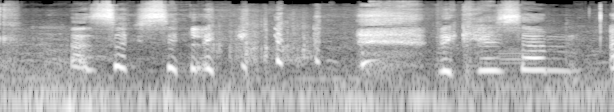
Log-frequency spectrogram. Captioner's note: laughs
